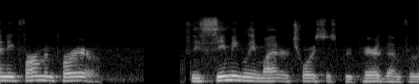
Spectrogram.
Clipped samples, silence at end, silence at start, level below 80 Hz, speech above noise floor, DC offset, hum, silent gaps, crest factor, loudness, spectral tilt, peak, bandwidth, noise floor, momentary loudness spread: under 0.1%; 0 s; 0 s; -68 dBFS; 37 dB; under 0.1%; none; none; 16 dB; -24 LUFS; -6.5 dB/octave; -8 dBFS; 9.4 kHz; -60 dBFS; 10 LU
